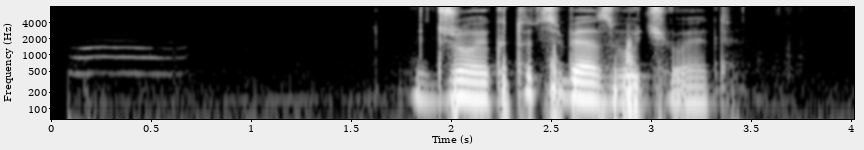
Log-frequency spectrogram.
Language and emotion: Russian, neutral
